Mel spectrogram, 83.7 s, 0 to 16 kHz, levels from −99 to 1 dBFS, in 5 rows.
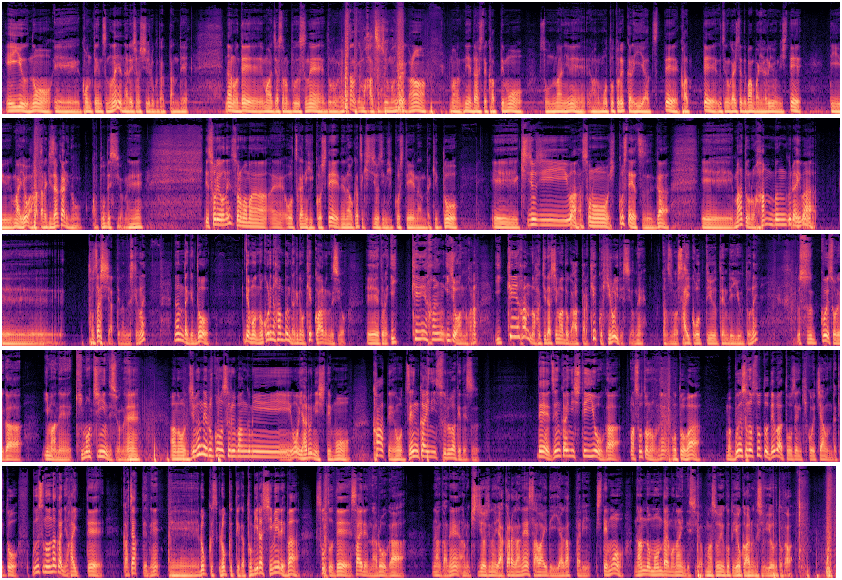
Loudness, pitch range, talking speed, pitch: -14 LUFS, 85-125 Hz, 340 characters per minute, 100 Hz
